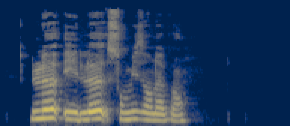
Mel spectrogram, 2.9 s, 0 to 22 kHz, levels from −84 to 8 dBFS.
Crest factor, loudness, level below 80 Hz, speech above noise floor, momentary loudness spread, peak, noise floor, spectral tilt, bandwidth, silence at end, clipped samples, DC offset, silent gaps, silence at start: 16 dB; -16 LUFS; -64 dBFS; 67 dB; 12 LU; -2 dBFS; -82 dBFS; -4 dB/octave; 16.5 kHz; 1.05 s; under 0.1%; under 0.1%; none; 0.3 s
